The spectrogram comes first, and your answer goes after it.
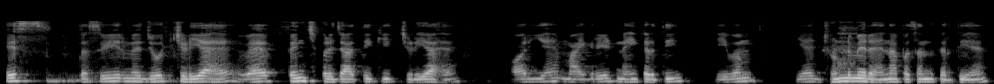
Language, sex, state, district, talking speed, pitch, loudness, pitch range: Hindi, male, Uttar Pradesh, Hamirpur, 150 wpm, 130 Hz, -24 LUFS, 125-145 Hz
